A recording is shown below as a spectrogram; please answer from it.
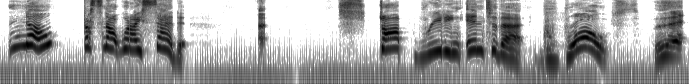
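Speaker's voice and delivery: high-pitched, embarrassed protest; flustered denial. Acted. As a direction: squeak out the denial like you've been caught. Flustered denial that she's cute.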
